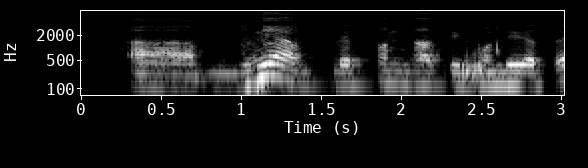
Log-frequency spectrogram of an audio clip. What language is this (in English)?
Assamese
